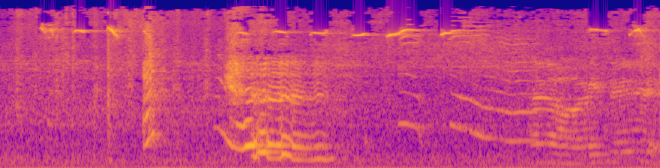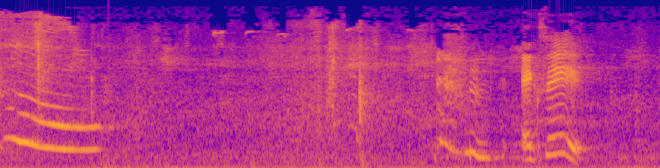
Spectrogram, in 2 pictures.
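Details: Samoyed sitting in a box, giving several drawn-out, descending whining moans and whimpers spaced a few seconds apart, with faint voices and a low steady hum in the background.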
